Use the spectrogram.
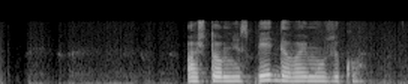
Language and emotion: Russian, neutral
